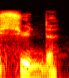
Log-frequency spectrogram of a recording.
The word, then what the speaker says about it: Sud: L'Amérique du Sud. Here you should pronounce the D.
